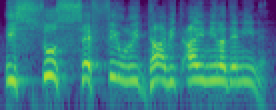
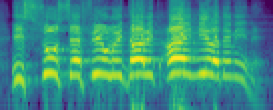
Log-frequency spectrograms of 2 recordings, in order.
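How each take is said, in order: First: Crying out. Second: Desperate cry, much louder and higher. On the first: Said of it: "a început să strige cât a putut de tare". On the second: Blind Bartimeu calling over the scolding crowd, desperate loud cry. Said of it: "să strige mai tare". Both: Retold or imitated.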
